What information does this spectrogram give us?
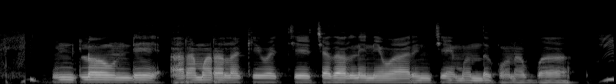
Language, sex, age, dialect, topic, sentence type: Telugu, male, 18-24, Southern, agriculture, statement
